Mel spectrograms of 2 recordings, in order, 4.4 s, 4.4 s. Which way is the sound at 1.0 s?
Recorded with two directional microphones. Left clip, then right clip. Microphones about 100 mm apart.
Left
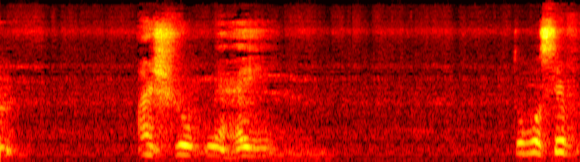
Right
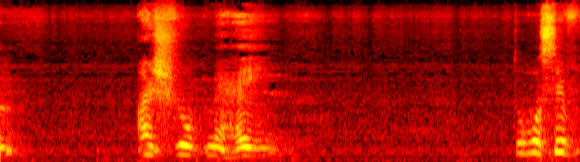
30° right (ahead or behind).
